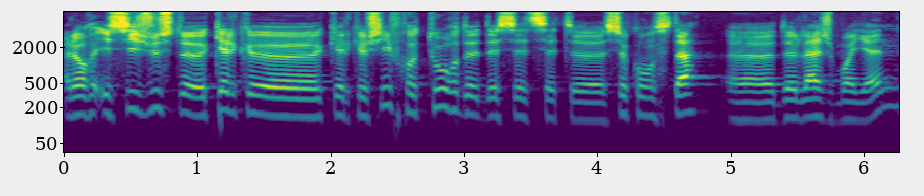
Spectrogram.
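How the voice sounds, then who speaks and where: In a Flemish accent, a man speaks at a fairly slow pace with a fairly high pitch and ordinary pitch variation, on a very clean recording with a silent background. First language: Dutch (speaking French). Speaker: land access cooperative representative. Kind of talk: presentation talk. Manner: hesitant, many fillers.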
